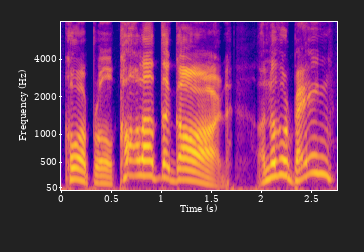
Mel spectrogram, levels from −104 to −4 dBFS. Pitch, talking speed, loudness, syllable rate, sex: 200 Hz, 150 wpm, -16 LUFS, 4.6 syllables/s, male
